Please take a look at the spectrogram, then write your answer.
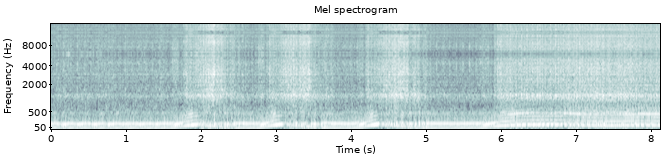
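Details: Yamaha R6 after a highside, timing cover off: sharp throttle blips with light metallic clatter, chain visibly rattling and jumping at higher rpm; cause seems to be the cam chain tensioner, springs bent or not seating, reassembly removed noise, new one ordered.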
